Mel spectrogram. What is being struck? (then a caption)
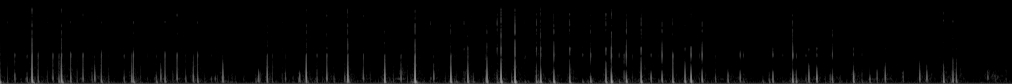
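Slim plastic concealer tube. A slim, hollow beige plastic concealer tube with a cap, held horizontally, is tapped and scratched with long nails. Quick, dry clicking taps come in a rapid, uneven stream, with short scratchy strokes, a low hollow knock beneath them and faint bright ticks on top. Each tap dies away almost instantly.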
